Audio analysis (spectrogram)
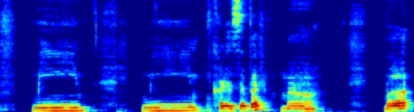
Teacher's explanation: मीम को हम होठों के खुश्क हिस्से से इसको अदा करेंगे। मीम, मीम खड़ा ज़बर मा, मा, मीम को हम एक अलिफ के बराबर खींच के पढ़ेंगे।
